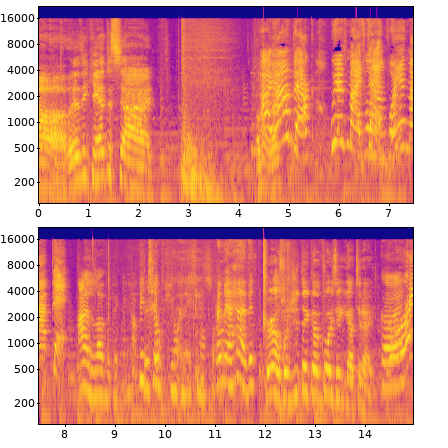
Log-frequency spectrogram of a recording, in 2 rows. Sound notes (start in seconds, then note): 4.5 playful voice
